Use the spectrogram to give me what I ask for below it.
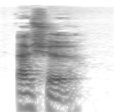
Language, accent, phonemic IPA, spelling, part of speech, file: French, France, /a.ʃœʁ/, hacheur, noun, LL-Q150 (fra)-hacheur.wav
- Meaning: chopper (tool, electronic switch)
